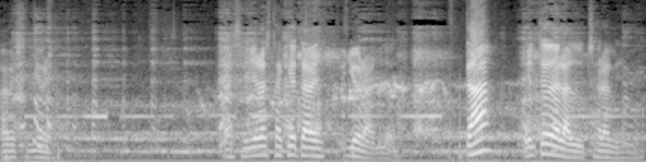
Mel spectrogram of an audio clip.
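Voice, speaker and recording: A man's voice: a little high, expressive, a little fast, loud music behind the voice. Jokey cursing gamer man. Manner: swearing, jokey, frustrated, mutters. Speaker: gaming channel host. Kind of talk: horror game let's play commentary.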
